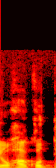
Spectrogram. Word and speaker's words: 十八番: うん、あ、十八え、お箱ってやつですかあ、そう。うん。あのね、なんか、歌舞伎の中では 18 番って書いて、お箱って読むことほとんどないんですけど、うん。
